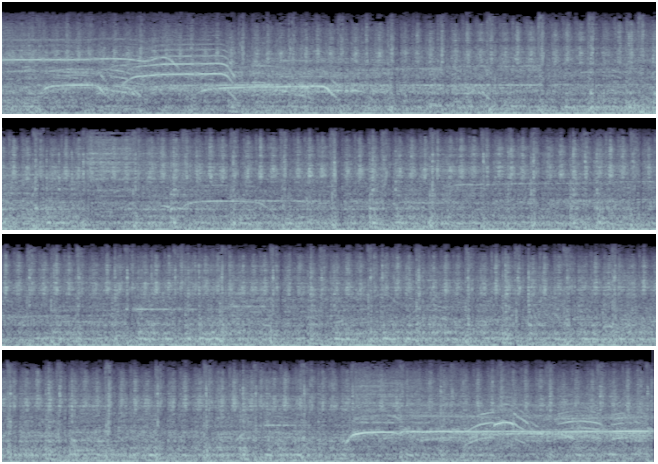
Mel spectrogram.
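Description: Arena crowd cheering and shouting through a stripped-down break in a live rock song, with maracas shaking under the noise. A bent, held electric-guitar note rings out in the first few seconds. A sustained note and the fuller music come back near the end.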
